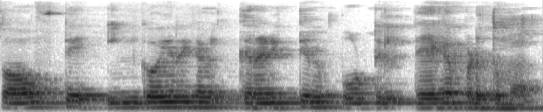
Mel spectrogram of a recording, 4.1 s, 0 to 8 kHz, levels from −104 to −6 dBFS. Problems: echo, low volume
